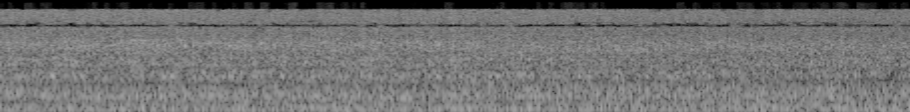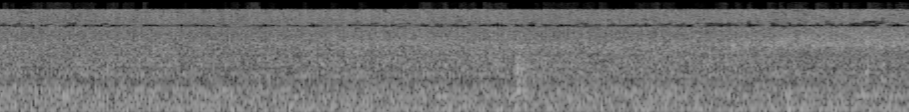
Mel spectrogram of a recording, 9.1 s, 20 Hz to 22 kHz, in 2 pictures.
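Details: Nissan Navarra being repaired for misfire code P0304: steady, even idle with no stumbles or missed beats; the engine sounds like it is running smoothly on all cylinders.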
